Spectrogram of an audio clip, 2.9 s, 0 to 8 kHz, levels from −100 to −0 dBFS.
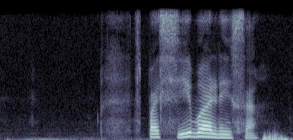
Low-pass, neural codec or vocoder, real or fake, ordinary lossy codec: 7.2 kHz; none; real; none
